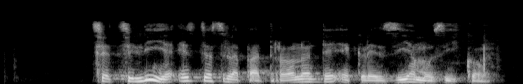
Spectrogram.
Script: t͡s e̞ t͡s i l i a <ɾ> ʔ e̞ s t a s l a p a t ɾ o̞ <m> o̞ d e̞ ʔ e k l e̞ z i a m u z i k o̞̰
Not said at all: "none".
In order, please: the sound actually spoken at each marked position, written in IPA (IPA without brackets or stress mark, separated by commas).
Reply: none, n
